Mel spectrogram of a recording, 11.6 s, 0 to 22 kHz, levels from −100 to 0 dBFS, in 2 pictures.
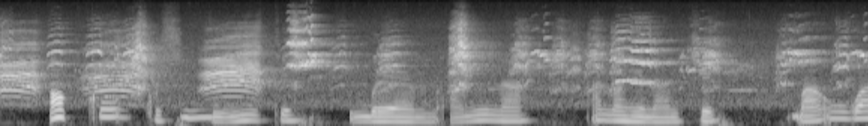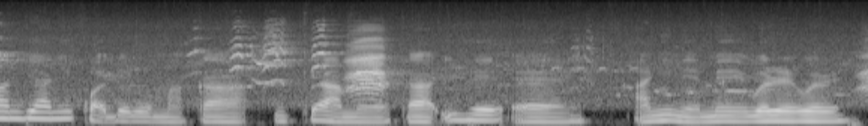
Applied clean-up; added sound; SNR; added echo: none; Crow; -4 dB; none.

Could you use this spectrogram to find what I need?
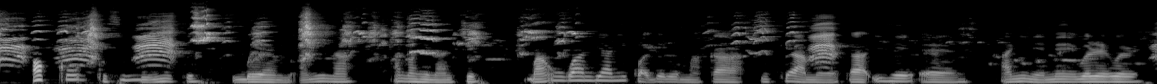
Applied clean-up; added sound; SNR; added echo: classical method Wiener filter.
